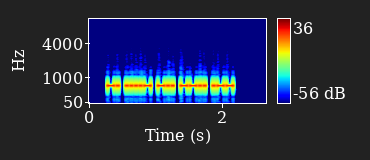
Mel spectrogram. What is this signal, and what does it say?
Morse code, heard as a keyed tone, about 34 wpm, 700 Hz. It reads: N4DZW
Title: USA Call Signs - 3x Character Spacing - 35wpm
